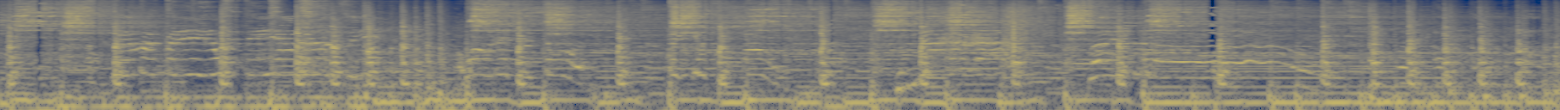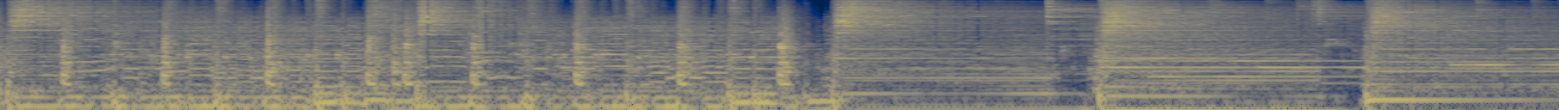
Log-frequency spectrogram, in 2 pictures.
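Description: Live rock band playing its own song, with drum kit, bass and other instruments, and no words in this stretch. A few seconds before the end the full band drops away to a quieter held chord for about two seconds, then comes back in.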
